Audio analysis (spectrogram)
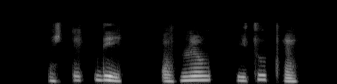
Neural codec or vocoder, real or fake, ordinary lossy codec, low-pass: codec, 24 kHz, 0.9 kbps, WavTokenizer, large speech release; fake; MP3, 32 kbps; 7.2 kHz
